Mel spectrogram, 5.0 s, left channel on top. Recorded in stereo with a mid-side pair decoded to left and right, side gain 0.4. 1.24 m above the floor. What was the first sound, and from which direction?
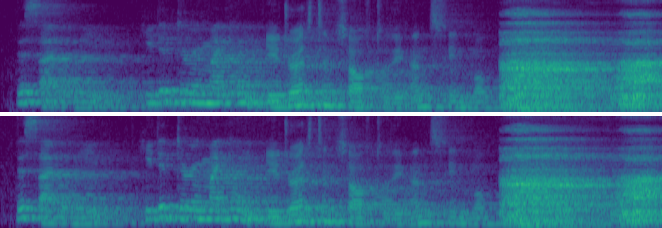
A man speaking, 55° right.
